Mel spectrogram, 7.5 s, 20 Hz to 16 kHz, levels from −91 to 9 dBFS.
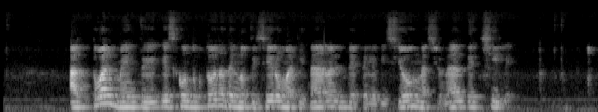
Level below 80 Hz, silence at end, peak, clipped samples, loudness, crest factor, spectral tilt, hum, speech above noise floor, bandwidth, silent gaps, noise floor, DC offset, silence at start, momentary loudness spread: -56 dBFS; 0.1 s; 0 dBFS; under 0.1%; -23 LUFS; 24 dB; -7 dB/octave; none; 36 dB; 9.2 kHz; none; -60 dBFS; under 0.1%; 0.85 s; 16 LU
